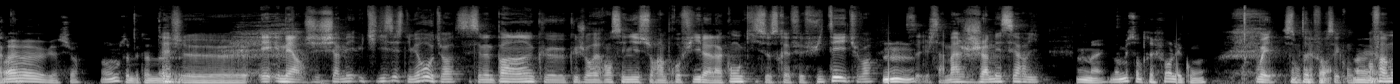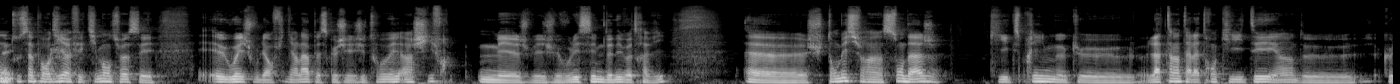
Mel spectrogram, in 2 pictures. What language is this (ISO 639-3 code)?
fra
